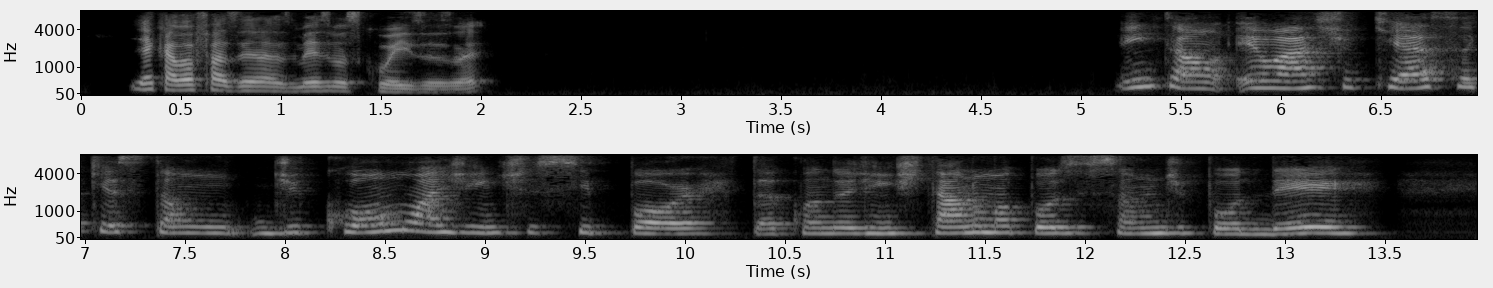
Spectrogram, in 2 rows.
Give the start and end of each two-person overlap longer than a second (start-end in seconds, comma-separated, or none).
none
